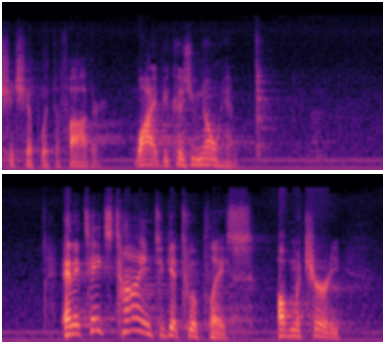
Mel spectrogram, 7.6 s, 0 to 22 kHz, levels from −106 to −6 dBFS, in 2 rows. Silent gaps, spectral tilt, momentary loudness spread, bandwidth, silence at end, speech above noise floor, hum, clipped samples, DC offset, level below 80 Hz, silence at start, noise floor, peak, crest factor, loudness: none; -4.5 dB/octave; 19 LU; 16 kHz; 0.4 s; 26 dB; none; under 0.1%; under 0.1%; -66 dBFS; 0 s; -62 dBFS; -14 dBFS; 24 dB; -36 LUFS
